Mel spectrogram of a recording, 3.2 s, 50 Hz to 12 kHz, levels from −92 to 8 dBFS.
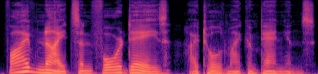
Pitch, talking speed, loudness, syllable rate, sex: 105 Hz, 170 wpm, -21 LUFS, 3.8 syllables/s, male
